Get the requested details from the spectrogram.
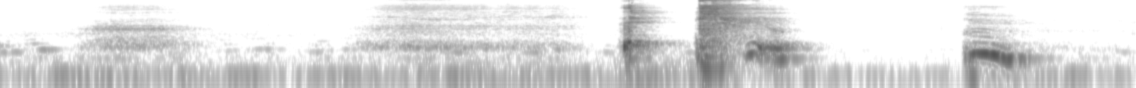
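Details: Adult with autumn allergies sneezing just after coming in from a walk: two breathy in-breaths, two sharp sneezes and a third short burst, leaving them lightheaded.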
